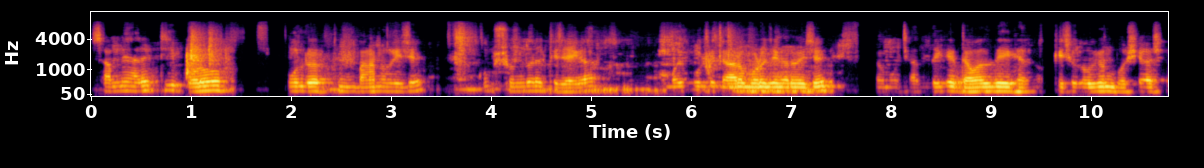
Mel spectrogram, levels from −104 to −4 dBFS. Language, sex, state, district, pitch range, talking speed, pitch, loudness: Bengali, male, West Bengal, Paschim Medinipur, 125-145 Hz, 160 wpm, 135 Hz, -17 LUFS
